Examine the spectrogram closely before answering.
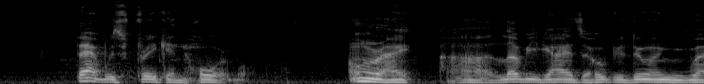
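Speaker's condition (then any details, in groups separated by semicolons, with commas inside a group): ALS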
